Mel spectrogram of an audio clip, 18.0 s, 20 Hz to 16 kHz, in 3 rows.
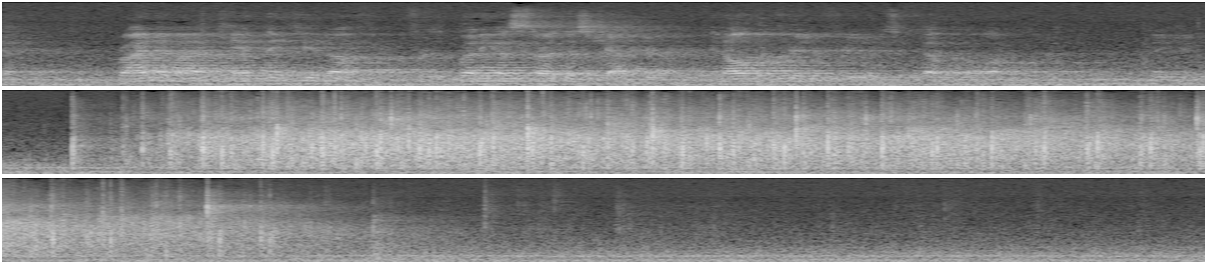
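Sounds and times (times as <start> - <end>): audience applauding: 6.4 - 14.1.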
